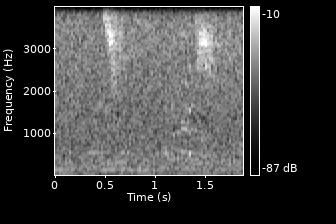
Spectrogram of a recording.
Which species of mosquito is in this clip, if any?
Anopheles gambiae s.s.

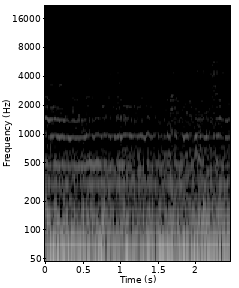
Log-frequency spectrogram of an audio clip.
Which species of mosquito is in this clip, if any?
Anopheles arabiensis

